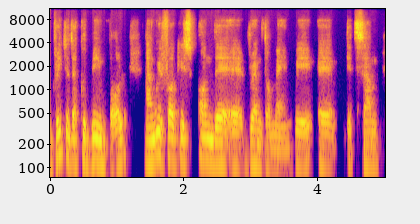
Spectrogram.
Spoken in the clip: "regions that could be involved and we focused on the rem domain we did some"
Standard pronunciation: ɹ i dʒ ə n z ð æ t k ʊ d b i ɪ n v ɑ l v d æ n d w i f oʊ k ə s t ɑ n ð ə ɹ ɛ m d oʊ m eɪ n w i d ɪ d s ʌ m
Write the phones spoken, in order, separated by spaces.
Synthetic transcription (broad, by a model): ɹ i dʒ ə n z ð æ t k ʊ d b i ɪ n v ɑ l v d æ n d w i f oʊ k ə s ɑ n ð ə ɹ ɛ m d oʊ m eɪ n w i d ɪ d s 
